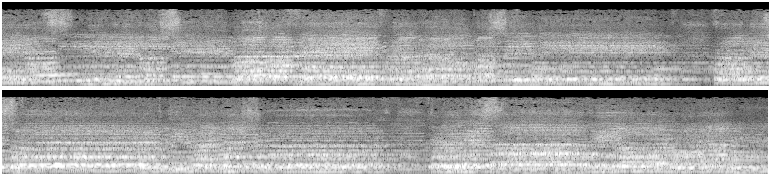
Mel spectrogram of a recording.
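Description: A choir singing a Christian worship song in sustained phrases, with short pauses between lines about nine and fifteen seconds in.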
